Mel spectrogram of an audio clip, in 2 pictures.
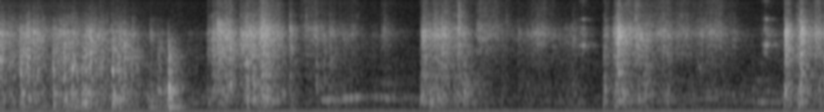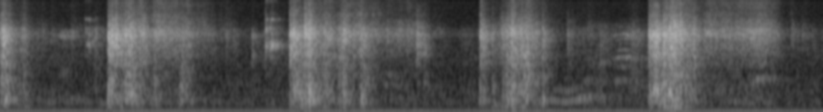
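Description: A brown paper bag of fine semolina rustling as a drinking glass is dipped in and filled, in short crackly bursts about every two seconds.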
